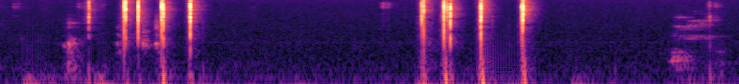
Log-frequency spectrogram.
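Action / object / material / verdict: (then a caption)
tap / ridged plastic bottle cap / plastic / none. Long nails scratch and tap a white ridged plastic cap on a small amber glass bottle. Nine sharp, bright clicks come in two clusters, five and then four, over a faint scratchy rustle. A softer scratch follows near the end.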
